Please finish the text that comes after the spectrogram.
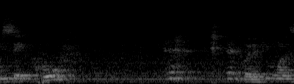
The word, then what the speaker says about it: Kuf: Kuf. Some people might put Q-U-O-O-F. It really doesn't matter. Like Akumlea, he writes it with a A-Q-U.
